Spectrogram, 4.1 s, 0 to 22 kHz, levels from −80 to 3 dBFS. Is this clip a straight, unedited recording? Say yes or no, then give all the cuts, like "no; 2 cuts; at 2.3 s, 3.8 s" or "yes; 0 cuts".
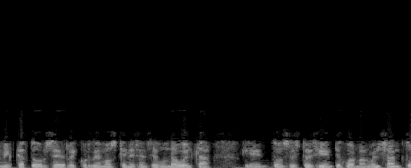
no; 2 cuts; at 1.4 s, 2.4 s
